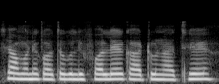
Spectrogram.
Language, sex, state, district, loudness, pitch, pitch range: Bengali, female, West Bengal, Cooch Behar, -12 LUFS, 240 Hz, 235-245 Hz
